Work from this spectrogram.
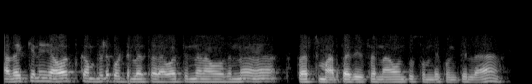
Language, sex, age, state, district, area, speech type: Kannada, male, 30-45, Karnataka, Belgaum, rural, conversation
